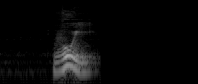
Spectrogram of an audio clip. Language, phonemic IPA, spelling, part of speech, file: Dutch, /ˈʋuɪ/, woei, verb, Nl-woei.ogg
- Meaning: singular past indicative of waaien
